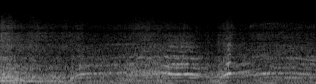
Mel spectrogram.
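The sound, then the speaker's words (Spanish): Ferrari Formula 1 race car engine during testing at the Fiorano circuit: a fairly faint, continuous whining drone whose pitch climbs, dips and climbs again as the engine revs. “Es un día histórico para Carlos Sainz, a 2 meses del inicio del Mundial de Fórmula 1, hoy por fin se ha subido a un Ferrari.”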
